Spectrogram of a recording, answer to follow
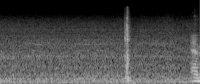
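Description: Steady hum inside a pickup truck's cab, with one sharp click a little past halfway.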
